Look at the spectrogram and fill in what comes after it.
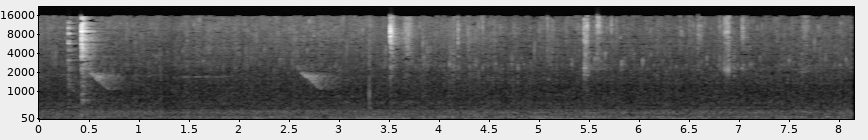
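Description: Oil and onion-tomato masala frying gently in a kadhai over a lowered flame, with scattered small drip-like pops and a few sharp clicks, the loudest about half a second in, as an egg is cracked straight into the pan.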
